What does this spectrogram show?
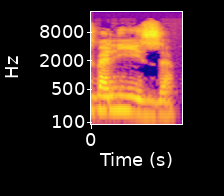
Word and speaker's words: valise: So it would be valise. But it's not valise, it's valise. with a z sound.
